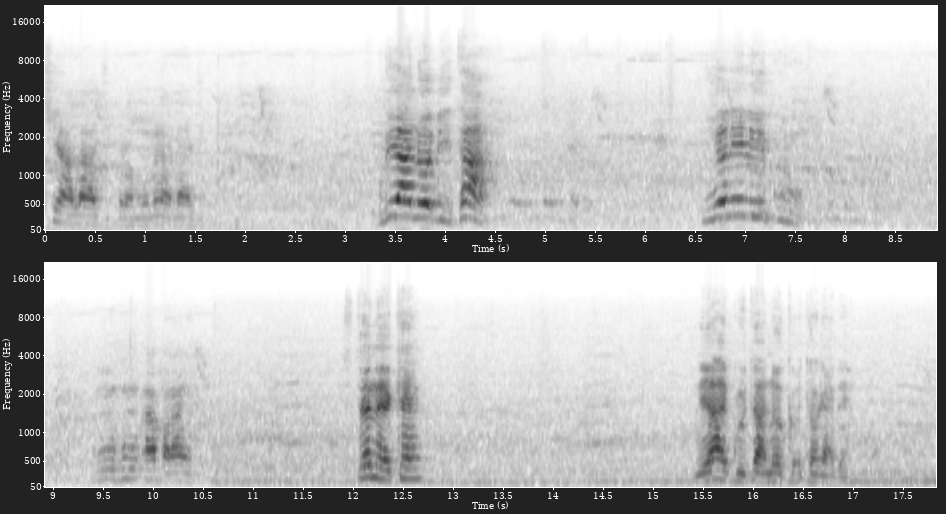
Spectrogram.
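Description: A man speaks slowly and solemnly in short phrases, close by.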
